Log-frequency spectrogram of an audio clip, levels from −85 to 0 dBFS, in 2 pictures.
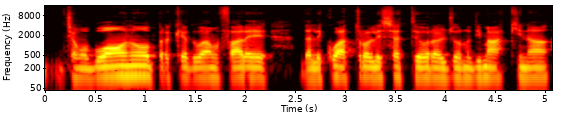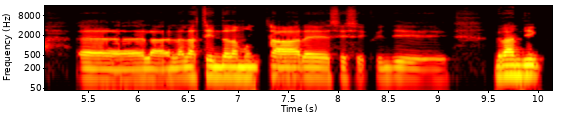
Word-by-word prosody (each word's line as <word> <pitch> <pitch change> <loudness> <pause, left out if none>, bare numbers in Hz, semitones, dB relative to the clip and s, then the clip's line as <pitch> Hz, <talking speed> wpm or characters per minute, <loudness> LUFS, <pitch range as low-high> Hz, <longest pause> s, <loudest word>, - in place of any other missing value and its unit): diciamo 100 +1 -5
buono, 120 +3 +5
perché 110 - -6
dovevamo 110 0 -1
fare 110 0 +1 0.3
dalle 100 0 -4
4 110 +2 +1
alle 110 0 0
7 110 +1 -3
ore 110 0 0
al 105 -1 -1
giorno 110 +1 -5
di 105 +1 -7
macchina, 105 0 -2 0.3
ehm, 100 -1 -1
la 100 -1 0
la 105 +1 -2
la 110 0 +1
tenda 115 -2 0
da 115 - +3
montare, 110 -1 +1
sì 105 +1 -9
sì, 105 - -11
quindi 100 -2 -9 0.4
grandi 125 +1 +3
110 Hz, 150 wpm, -26 LUFS, 105-110 Hz, 0.4 s, buono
